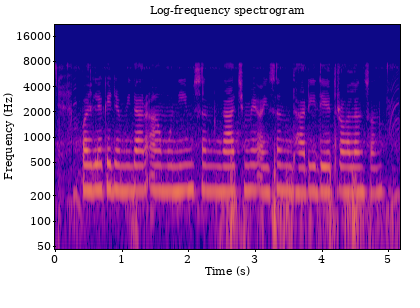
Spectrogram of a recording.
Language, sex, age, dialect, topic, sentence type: Bhojpuri, female, 18-24, Southern / Standard, banking, statement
